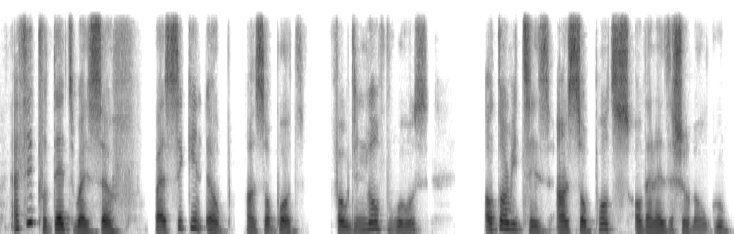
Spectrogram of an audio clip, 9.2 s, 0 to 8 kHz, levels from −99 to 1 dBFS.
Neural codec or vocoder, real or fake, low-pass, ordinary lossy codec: codec, 24 kHz, 0.9 kbps, WavTokenizer, small release; fake; 7.2 kHz; none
